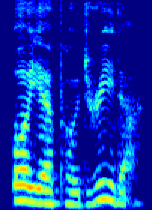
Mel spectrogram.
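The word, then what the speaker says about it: olla podrida: they have that's called Oya Podrida this by the by is a mere rhyme to the eye for in Spanish the I is pronounced like an e and they've not quite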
